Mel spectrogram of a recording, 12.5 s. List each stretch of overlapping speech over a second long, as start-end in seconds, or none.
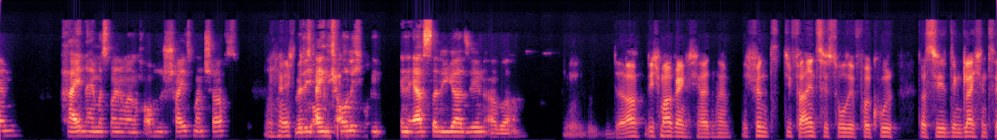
none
